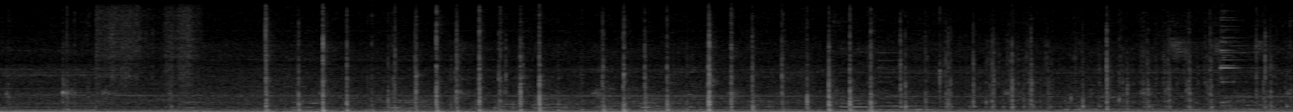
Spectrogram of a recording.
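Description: Plastic straws stirring drinks in plastic cups: a quick, irregular series of clicks and taps against the cup walls, over a steady low hum.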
